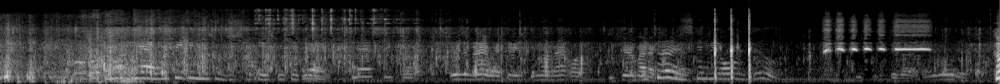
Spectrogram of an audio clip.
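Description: A dog wading and splashing in shallow lake water. About seven seconds in come three sharp clicks, then a fast run of high chirps that ends in a short held note.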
